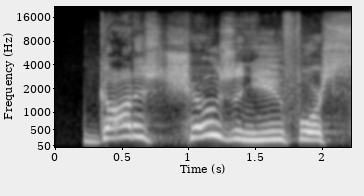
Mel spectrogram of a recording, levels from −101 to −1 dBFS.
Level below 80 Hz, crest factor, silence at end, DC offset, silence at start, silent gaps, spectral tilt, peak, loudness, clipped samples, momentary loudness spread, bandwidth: -86 dBFS; 12 dB; 0 s; under 0.1%; 0.2 s; none; -3.5 dB/octave; -6 dBFS; -18 LUFS; under 0.1%; 5 LU; 19 kHz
